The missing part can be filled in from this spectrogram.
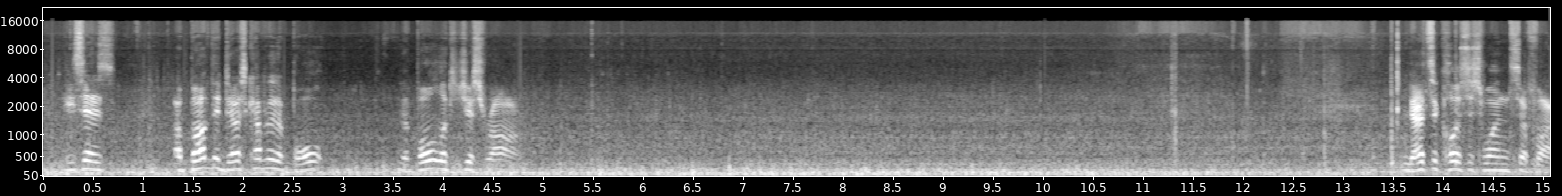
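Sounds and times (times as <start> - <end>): car cabin rumble: 0.0 - 15.0.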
